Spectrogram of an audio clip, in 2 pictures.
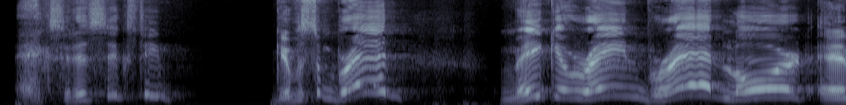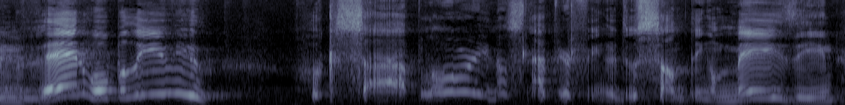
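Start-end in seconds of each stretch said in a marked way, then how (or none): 1.8-7.0 raised, higher voice making a pushy demand; demanding crowd. Acted. Preacher voicing the crowd demanding a sign, loud and pushy. 7.7-11.2 high, breathy whispered plea; coaxing whisper. Acted. Preacher voicing people coaxing God for a miracle, whispered.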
